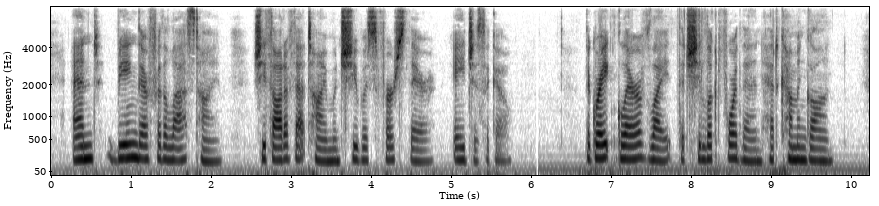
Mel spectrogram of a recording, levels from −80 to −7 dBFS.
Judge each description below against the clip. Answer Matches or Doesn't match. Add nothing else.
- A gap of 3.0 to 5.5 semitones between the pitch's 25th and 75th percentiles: Doesn't match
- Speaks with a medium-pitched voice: Matches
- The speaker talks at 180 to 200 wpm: Matches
